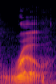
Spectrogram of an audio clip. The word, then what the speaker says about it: rho: the symbol for density it's pronounced rho so how we're going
